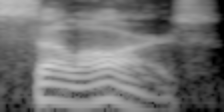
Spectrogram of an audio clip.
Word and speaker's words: Sellars: 6 through 8 e that is sellars s e l l a RS not spelled like Lenoris I don't think and he's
